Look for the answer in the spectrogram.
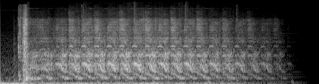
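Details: Fire-damaged car on ECU, batteries running low: starter churns in quick beats, about two and a half a second, stops without firing; ignition trigger threshold set wrong, timing reading jumping from 10 to -30/-40 degrees.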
